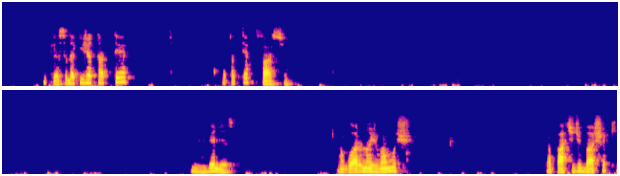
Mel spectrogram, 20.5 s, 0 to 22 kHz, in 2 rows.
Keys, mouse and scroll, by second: 1.7-3.3 drag, 5.5-7.8 middle drag, 7.8 KP_1, 9.7 KP_3, 13.3-16.5 middle drag, 16.5-17.6 drag, 17.6 KP_Decimal, 19.7 a.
